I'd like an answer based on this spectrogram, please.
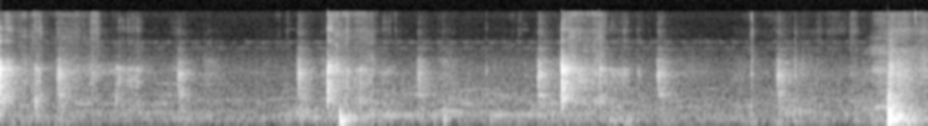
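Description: A spoon clicking and tapping against a glass jar and a drinking glass while scooping powdered sugar, light scattered ticks with a few sharper knocks, the loudest near the end.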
